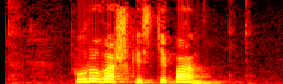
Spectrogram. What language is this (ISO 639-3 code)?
chm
